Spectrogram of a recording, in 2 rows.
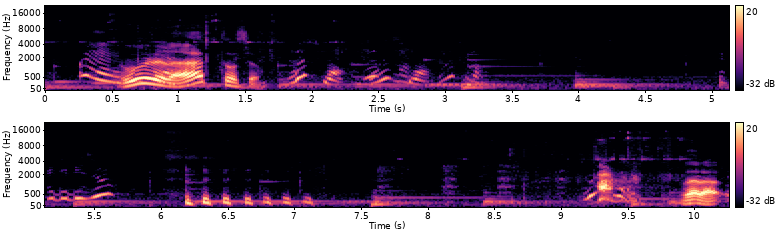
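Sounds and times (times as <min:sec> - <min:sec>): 
speech: 0:00.3 - 0:03.4, 0:04.0 - 0:04.4, 0:05.1 - 0:07.8, 0:08.4 - 0:10.2
laughter: 0:06.0 - 0:07.2
dog yelping: 0:08.2 - 0:10.1
dog barking: 0:09.0 - 0:10.0.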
